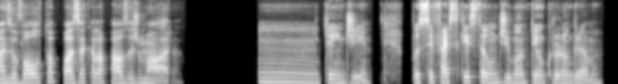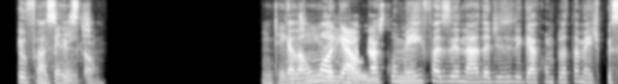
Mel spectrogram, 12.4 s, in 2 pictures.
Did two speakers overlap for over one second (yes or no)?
yes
